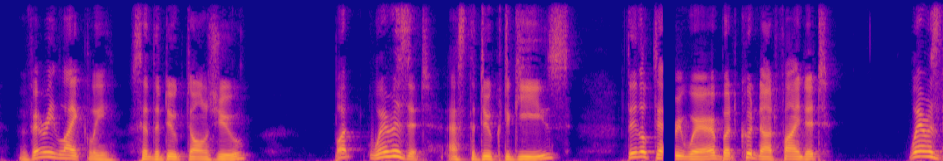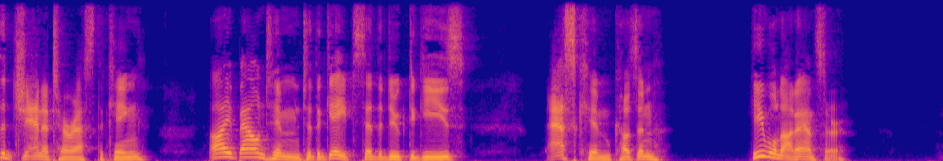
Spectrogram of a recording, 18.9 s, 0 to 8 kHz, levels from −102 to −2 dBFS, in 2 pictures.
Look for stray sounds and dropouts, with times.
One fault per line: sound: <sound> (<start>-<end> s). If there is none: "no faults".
sound: dropout (6.6-6.8 s)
